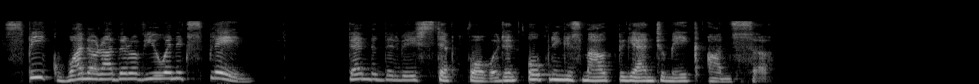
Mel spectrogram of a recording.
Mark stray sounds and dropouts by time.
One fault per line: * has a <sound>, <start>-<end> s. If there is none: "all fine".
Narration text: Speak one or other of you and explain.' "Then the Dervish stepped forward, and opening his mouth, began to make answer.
all fine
